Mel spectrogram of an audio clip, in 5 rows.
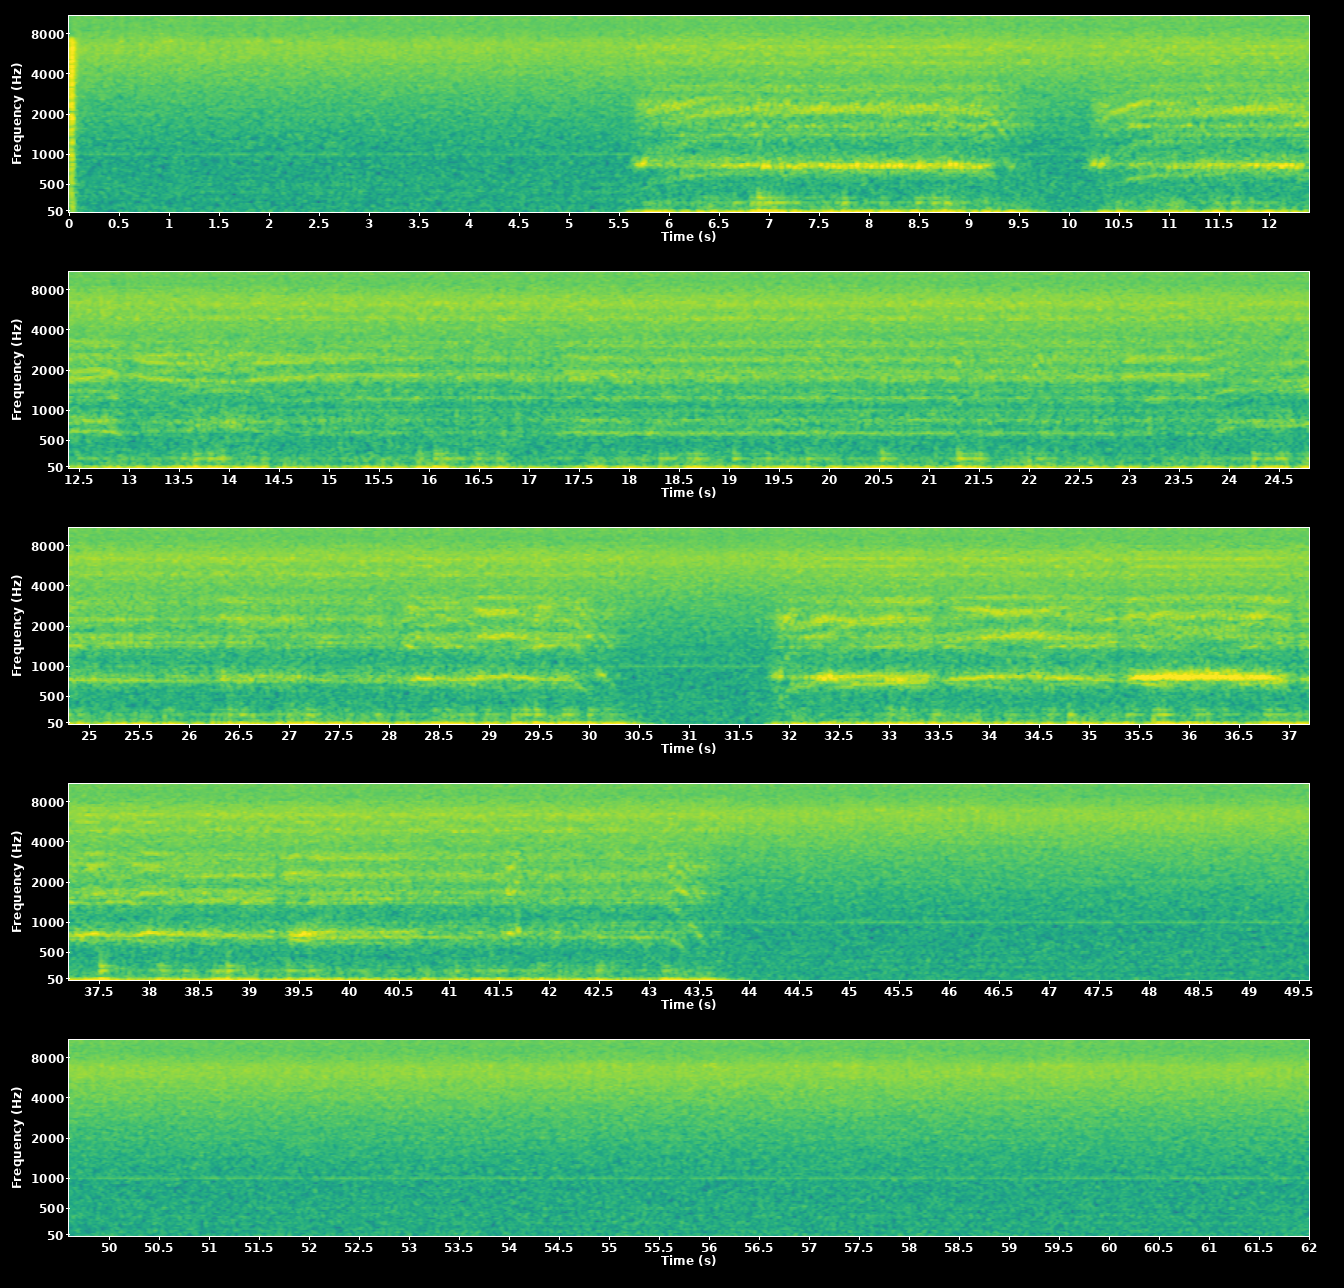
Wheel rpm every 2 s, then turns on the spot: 0, 0, 0, 110, 130, 100, 160, 160, 160, 160, 160, 160, 180, 200, 200, 60, 110, 190, 200, 200, 200, 170, 20, 0, 0, 0, 0, 0, 0, 0, 0.
none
